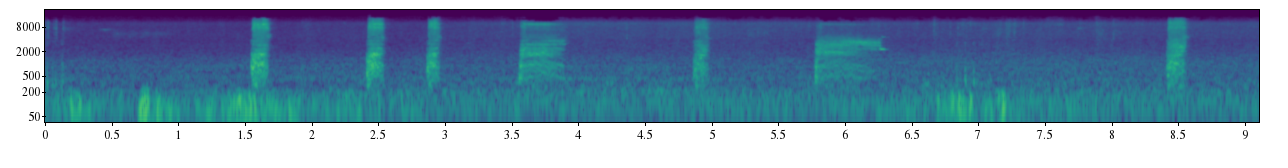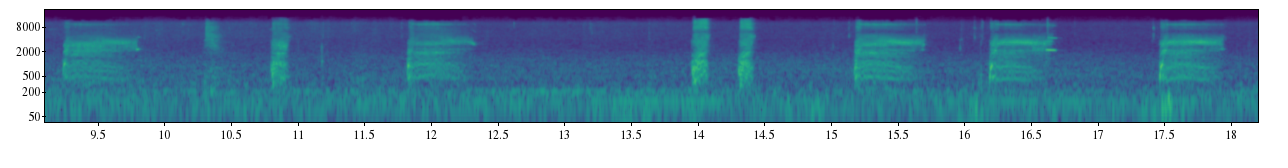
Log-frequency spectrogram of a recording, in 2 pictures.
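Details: Squirrel feeding, recorded 10/10/2019, giving short, sharp, broadband squeaks in irregular bursts, some in quick pairs and others drawn out, spread across about eighteen seconds over a low steady background hum.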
